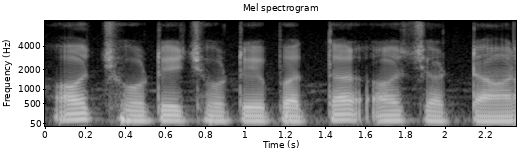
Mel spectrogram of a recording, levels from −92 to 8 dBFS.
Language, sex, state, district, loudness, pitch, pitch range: Hindi, male, Jharkhand, Ranchi, -20 LUFS, 105 Hz, 100-115 Hz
